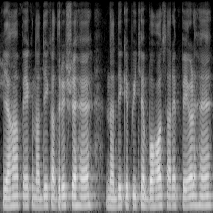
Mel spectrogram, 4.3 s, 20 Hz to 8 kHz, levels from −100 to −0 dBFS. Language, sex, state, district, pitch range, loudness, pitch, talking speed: Hindi, male, Jharkhand, Garhwa, 125-130 Hz, -18 LUFS, 130 Hz, 195 wpm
